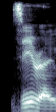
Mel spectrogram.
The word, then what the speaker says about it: Xero: Zero, incidentally, is spelled Xero.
